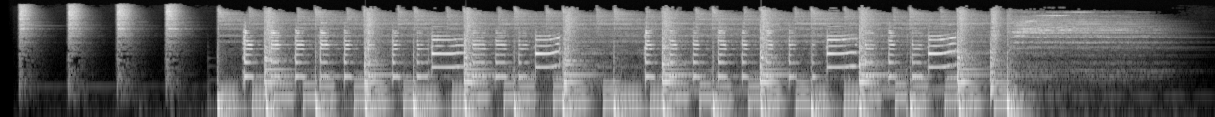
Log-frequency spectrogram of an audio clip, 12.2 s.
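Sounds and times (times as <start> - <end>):
blues jazz music: 2.1 - 10.4.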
